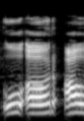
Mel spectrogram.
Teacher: उदयतो कंठोष्ठम में ओ और औ आते हैं, जिसका उच्चारण स्थान कंठ ओष्ठ से है।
